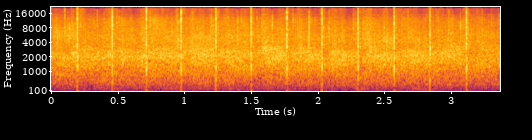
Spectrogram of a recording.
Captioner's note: applause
